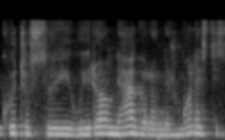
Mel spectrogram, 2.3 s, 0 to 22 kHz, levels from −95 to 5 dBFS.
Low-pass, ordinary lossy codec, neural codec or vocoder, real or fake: 10.8 kHz; Opus, 16 kbps; codec, 24 kHz, 0.9 kbps, WavTokenizer, medium speech release version 2; fake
